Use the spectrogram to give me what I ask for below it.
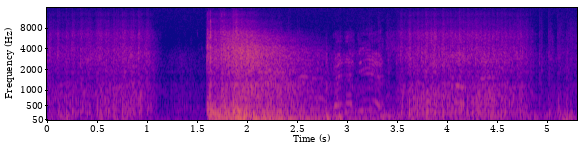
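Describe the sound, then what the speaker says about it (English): Machine gun fire in Company of Heroes 3 multiplayer rattles in sustained bursts with distant artillery rumble, dropping out briefly before a loud burst resumes, while a player talks over the battle. "they've got machine guns around everywhere, it seems"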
